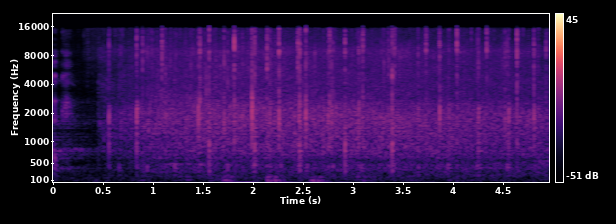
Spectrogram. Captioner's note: audience applauding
